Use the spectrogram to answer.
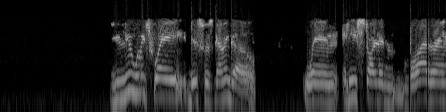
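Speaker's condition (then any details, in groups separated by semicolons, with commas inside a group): Cerebral palsy; diagnosed at 3 days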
